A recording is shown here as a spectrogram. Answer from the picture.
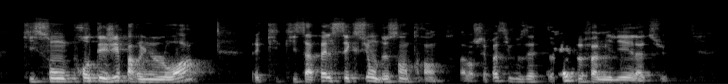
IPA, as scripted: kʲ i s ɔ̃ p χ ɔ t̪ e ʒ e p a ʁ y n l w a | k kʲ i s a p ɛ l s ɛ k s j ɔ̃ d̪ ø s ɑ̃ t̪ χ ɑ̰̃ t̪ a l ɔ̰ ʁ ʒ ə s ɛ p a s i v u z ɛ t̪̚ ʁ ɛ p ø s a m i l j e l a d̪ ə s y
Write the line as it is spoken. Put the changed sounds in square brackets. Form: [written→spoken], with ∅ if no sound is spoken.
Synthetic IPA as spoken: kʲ i s ɔ̃ p χ ɔ t̪ e ʒ e p a ʁ y n l w a | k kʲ i s a p ɛ l s ɛ k s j ɔ̃ d̪ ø s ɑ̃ t̪ χ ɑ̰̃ t̪ a l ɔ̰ ʁ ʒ ə s ɛ p a s i v u z ɛ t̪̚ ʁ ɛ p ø [s→f] a m i l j e l a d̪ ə s y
